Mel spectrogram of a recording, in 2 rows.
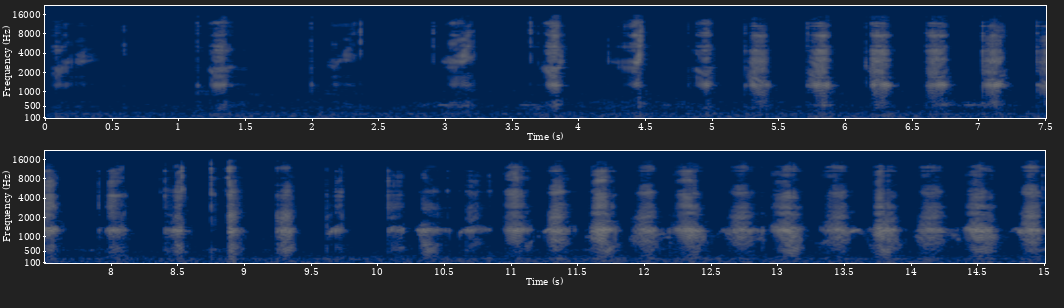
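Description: A thin stick tool scrapes over the ridged bottom rim of a small, round, clear glass jar held upside down and hollow. It makes a rapid, ratchet-like series of short, bright scraping clicks that speed up into a steady rhythm, with a ringing tone near 1.3 kHz and almost no low end.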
